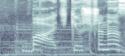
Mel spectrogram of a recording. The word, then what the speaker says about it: Батьківщина: Батьківщина з малої пишемо також, коли мовиться про спадщину від батьків. Вимовляємо тільки з наголосом на першому складі.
